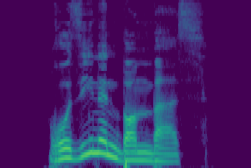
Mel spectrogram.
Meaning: genitive singular of Rosinenbomber
- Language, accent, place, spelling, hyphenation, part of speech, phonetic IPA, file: German, Germany, Berlin, Rosinenbombers, Ro‧si‧nen‧bom‧bers, noun, [ʁoˈziːnənˌbɔmbɐs], De-Rosinenbombers.ogg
